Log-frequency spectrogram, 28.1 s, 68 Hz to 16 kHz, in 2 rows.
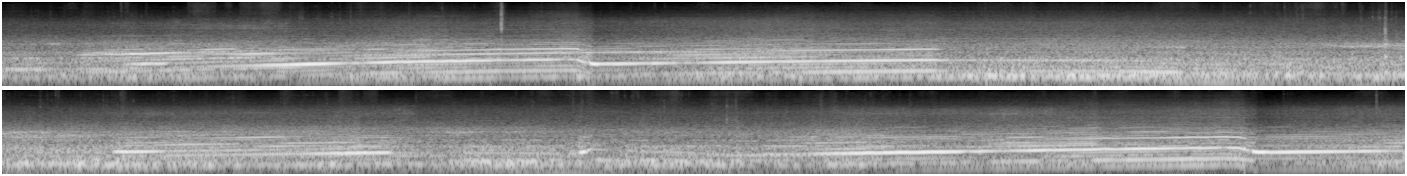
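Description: A Porsche 991 Carrera 3.4's flat-six engine is accelerating hard, heard from inside the cabin. Its pitch climbs steadily through the revs and drops sharply at upshifts, about six seconds in and again near the end. In the middle it falls back off the throttle for a while before pulling up through the revs once more.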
